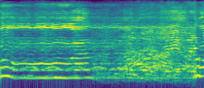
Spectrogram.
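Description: A man's voice amplified through a microphone, in a half-spoken stretch of a Punjabi folk song, over a steady held drone tone.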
